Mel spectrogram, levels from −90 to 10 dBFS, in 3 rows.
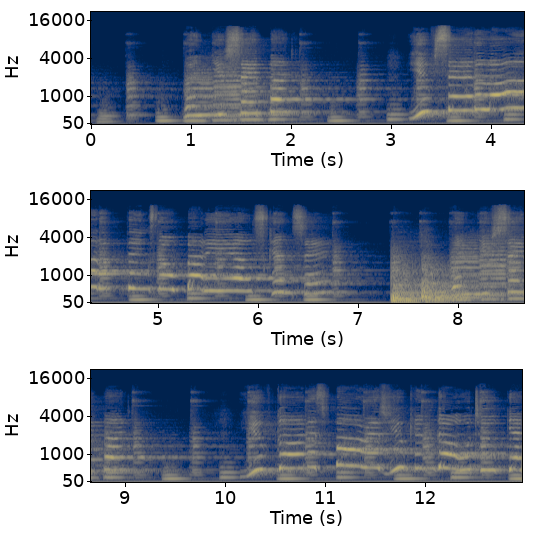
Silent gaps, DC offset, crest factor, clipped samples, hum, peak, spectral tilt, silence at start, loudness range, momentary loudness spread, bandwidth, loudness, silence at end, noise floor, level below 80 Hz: none; 0.3%; 18 dB; under 0.1%; none; -6 dBFS; -4.5 dB/octave; 0.05 s; 4 LU; 17 LU; 13 kHz; -24 LUFS; 0 s; -49 dBFS; -48 dBFS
